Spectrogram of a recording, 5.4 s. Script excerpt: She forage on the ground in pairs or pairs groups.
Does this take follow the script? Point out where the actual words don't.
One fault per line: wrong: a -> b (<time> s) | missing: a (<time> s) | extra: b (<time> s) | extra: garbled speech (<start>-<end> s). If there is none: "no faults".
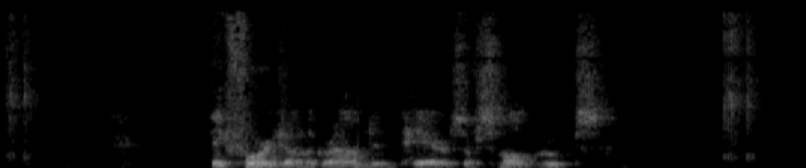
wrong: She -> They (1.4 s)
wrong: pairs -> small (3.2 s)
